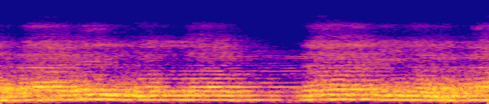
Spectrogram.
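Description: A man's voice chanting an Islamic religious chant into a microphone, holding long melodic notes, with a short breath about one and a half seconds in before the next phrase starts.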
